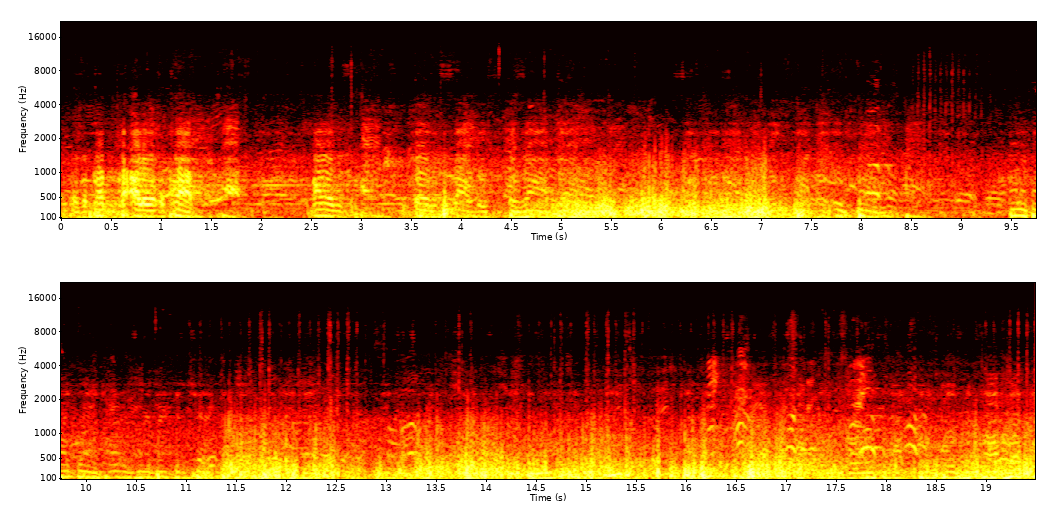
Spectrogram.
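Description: Horses' hooves thud softly on sand.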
